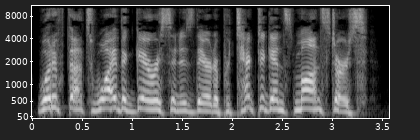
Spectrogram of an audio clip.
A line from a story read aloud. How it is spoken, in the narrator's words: Yoen shouted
